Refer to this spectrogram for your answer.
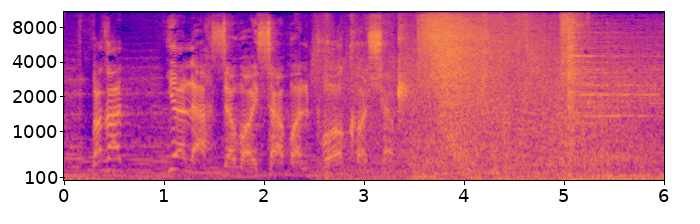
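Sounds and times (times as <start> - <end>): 
speech: 0.3 - 3.8
bomb explosion: 3.3 - 6.0.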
